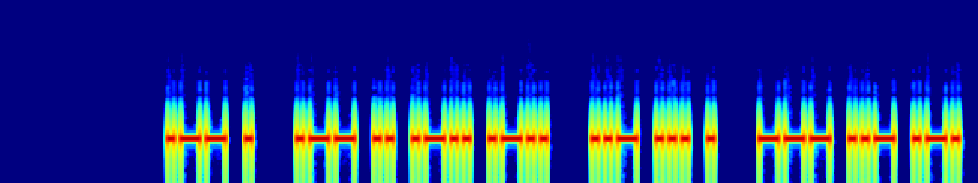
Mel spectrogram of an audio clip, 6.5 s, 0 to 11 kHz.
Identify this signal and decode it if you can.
Morse code, heard as a keyed tone, about 28 wpm, 700 Hz. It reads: WE WILL USE OUR
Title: Sentences from Top 1100 Words 28wpm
